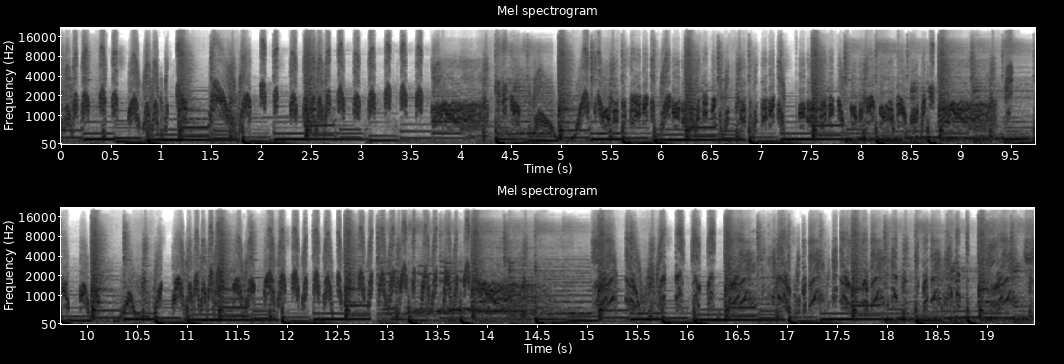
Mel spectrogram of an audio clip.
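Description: DJ turntable scratching in a rapid, choppy rhythm over a steady beat with a repeating bassline, loud and continuous for about twenty seconds with no talking.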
